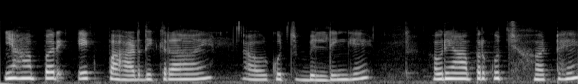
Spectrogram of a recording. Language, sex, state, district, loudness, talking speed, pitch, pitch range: Hindi, female, Himachal Pradesh, Shimla, -16 LUFS, 175 wpm, 250 Hz, 230-275 Hz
